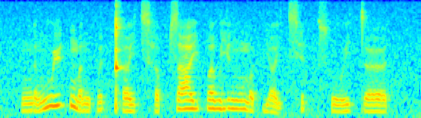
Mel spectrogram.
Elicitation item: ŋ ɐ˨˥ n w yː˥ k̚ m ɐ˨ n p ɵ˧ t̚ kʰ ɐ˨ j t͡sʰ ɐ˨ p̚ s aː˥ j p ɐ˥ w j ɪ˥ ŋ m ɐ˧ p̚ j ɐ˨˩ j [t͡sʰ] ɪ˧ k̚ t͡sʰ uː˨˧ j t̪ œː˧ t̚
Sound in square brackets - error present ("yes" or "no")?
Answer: no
